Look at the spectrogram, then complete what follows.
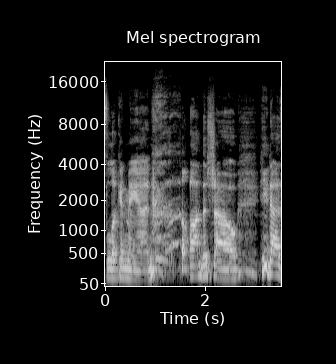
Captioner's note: laughs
